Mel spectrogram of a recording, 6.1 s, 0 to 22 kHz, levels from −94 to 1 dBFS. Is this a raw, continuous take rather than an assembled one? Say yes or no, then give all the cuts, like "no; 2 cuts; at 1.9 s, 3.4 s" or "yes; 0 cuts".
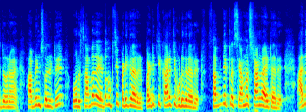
no; 1 cut; at 2.1 s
